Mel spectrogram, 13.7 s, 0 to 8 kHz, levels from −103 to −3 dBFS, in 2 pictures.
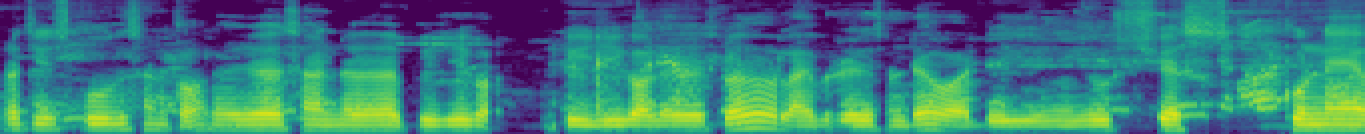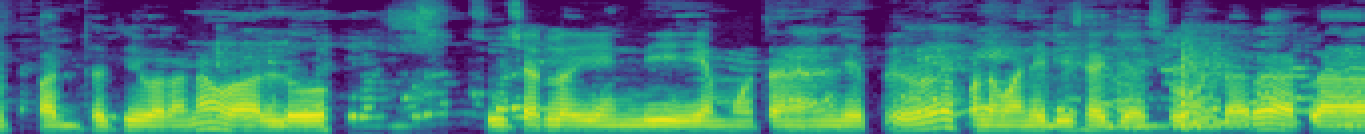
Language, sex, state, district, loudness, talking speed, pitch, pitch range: Telugu, male, Andhra Pradesh, Guntur, -15 LUFS, 95 wpm, 110 Hz, 110-115 Hz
